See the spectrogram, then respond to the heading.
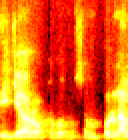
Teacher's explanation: Sama rabihat tijaratuhum sempurna maksudnya tak yang pertama dimasukkan ke tak yang kedua. Nah, tak sukun yang pertama dimasukkan dengan tak yang kedua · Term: idgham mislain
